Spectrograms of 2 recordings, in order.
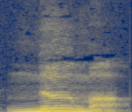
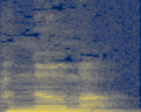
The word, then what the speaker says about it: pneuma: The word Spirit in the Greek text from which your translation was translated is the word pneuma or pneuma. It's spelled P-N-E-U-M-A. And you can pronounce it either with the P or without it. Pneuma or pneuma.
